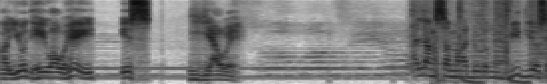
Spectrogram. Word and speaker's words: Yahweh: Several early Greek writers of the Christian church testified that the name YHWH was pronounced Yahweh.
